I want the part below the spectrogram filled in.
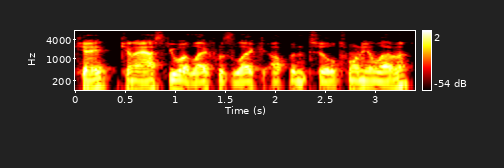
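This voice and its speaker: A podcast host who also works as a realtor runs a casual interview in a deep, steady, fairly bright voice with a slightly rough edge, captured with lo-fi sound. He's chatty, asks rambling questions he often restarts and rephrases mid-sentence, and offers quick acknowledgments.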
